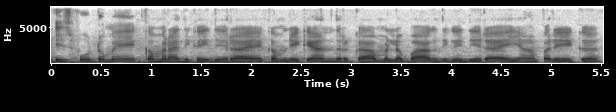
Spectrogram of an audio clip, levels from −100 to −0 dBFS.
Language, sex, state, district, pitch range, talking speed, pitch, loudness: Hindi, female, Rajasthan, Barmer, 215-230 Hz, 240 wpm, 220 Hz, -12 LUFS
